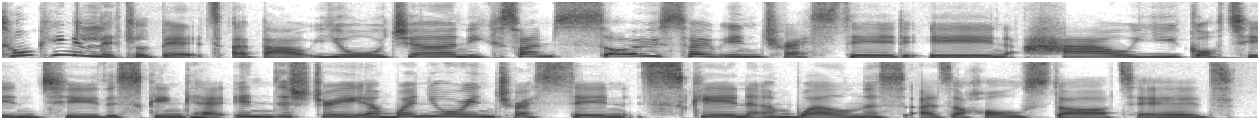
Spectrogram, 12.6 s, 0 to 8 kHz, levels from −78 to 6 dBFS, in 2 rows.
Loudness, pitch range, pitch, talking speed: -18 LUFS, 210-265 Hz, 230 Hz, 155 wpm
